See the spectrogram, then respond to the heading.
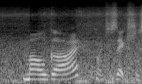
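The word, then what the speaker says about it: Milngavie: a little town called mul guy which is actually spelled mil gevy but that's a Scottish pronunciation for you so I guess good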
